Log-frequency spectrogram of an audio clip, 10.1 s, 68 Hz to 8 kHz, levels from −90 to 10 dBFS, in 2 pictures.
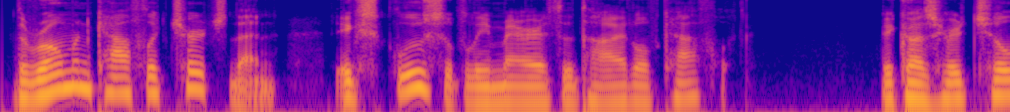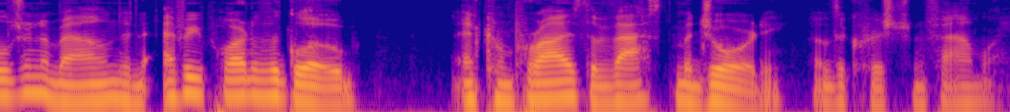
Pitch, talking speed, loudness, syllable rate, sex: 120 Hz, 180 wpm, -19 LUFS, 6.6 syllables/s, male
